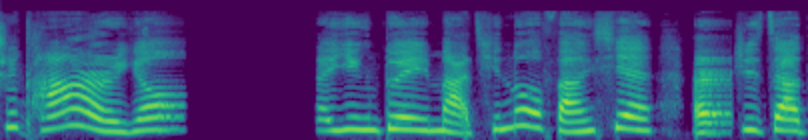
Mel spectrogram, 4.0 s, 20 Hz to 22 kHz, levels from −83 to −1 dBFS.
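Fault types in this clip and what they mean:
AAC frame loss with concealment: sound fades toward silence at 0.79–1.66 s and smears briefly at 3.53–3.73 s, as the decoder refills lost frames from the last good spectrum.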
